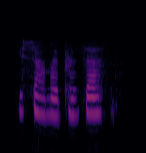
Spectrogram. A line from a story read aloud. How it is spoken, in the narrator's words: he whispered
